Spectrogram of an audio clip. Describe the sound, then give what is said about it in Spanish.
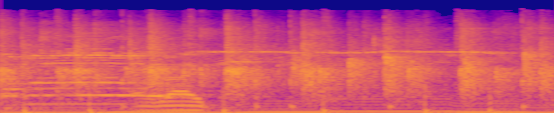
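Audience applause and cheering for the band's drummer, steady and fairly loud, mixed with scattered voices and a low sustained hum underneath. “Tiene como un level de aplauso muy Es que toca muy chido, güey.”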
